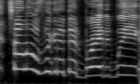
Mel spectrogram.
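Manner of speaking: high laugh, talking through it loud. Real, not acted. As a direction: burst out laughing, then keep going. Cracking up at a wig.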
